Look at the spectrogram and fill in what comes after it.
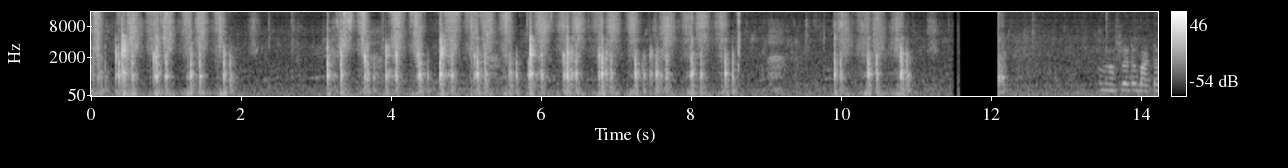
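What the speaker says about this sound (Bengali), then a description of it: "এর মধ্যে হলুদ আর দেবো সামান্য লবণ দিয়ে বেটে নেব" Turmeric and salt are ground into a spice paste for a fish curry on a grinding stone, making rhythmic back-and-forth scraping strokes in quick bursts, with short pauses between rounds of grinding.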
